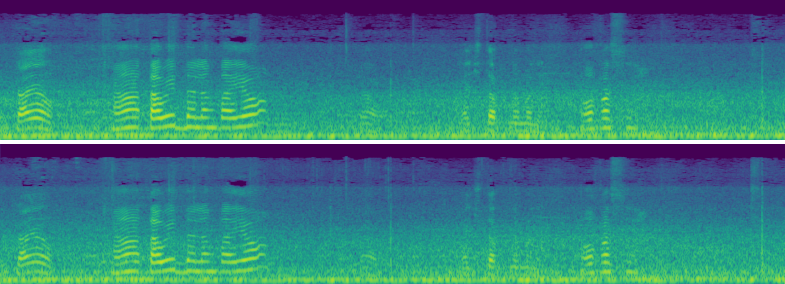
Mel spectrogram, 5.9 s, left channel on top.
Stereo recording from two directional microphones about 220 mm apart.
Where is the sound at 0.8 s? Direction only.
10° left (ahead or behind).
